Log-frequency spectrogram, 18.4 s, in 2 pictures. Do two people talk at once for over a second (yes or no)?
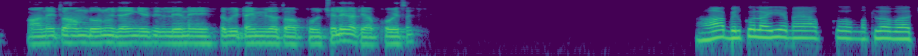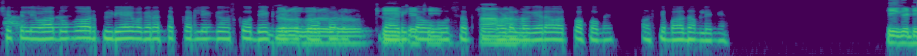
yes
